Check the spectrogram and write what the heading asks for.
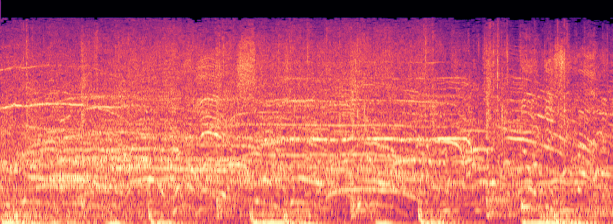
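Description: A concert crowd cheering and screaming over music with a repeating heavy bass beat.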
